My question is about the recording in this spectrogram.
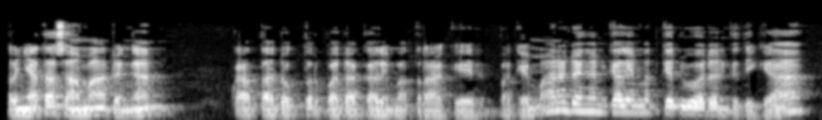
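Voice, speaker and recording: A man teaching young pupils in a recorded lesson, going through each point patiently and step by step. His voice sits at a middle pitch and carries a gravelly, creaky edge. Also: animated, normal speed, a bit bright. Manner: patient, step-by-step explaining to children. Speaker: primary school teacher.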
